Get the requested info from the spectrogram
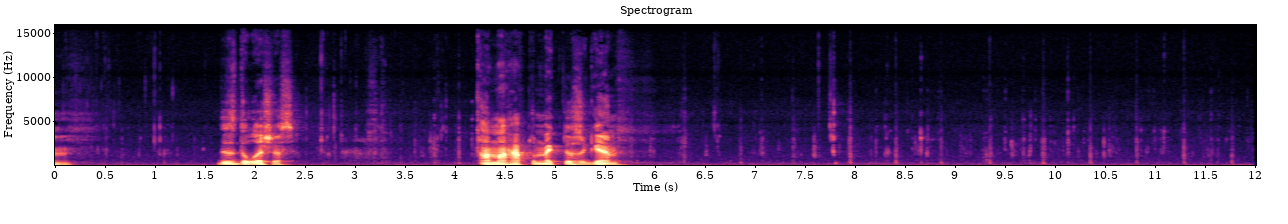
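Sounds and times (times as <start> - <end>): soft wet chewing: 0.1 - 1.7, 2.4 - 12.0.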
